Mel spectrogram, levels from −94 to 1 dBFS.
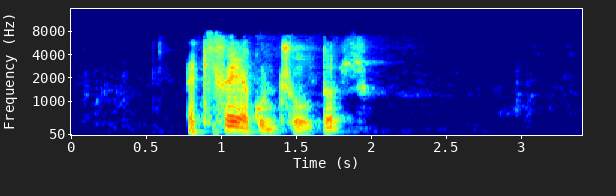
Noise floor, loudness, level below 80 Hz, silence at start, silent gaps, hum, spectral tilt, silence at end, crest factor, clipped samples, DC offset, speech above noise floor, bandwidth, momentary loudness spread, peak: -81 dBFS; -22 LUFS; -64 dBFS; 0.8 s; none; none; -4.5 dB/octave; 1.45 s; 24 dB; under 0.1%; under 0.1%; 59 dB; 8.4 kHz; 19 LU; -2 dBFS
